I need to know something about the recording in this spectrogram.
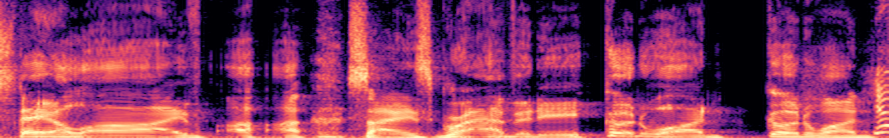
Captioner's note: laugh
